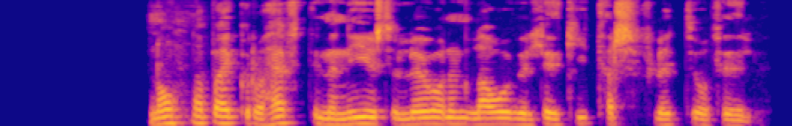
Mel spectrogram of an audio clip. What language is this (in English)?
Icelandic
